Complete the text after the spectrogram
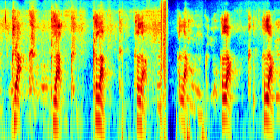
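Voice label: "clock", spoken word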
